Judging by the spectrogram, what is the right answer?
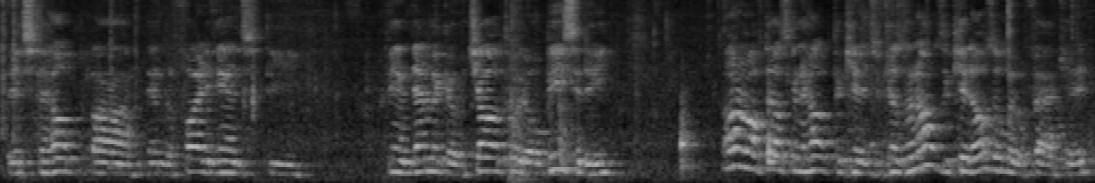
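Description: A man speaks at a moderate pace in a high pitch with a slightly mellow tone. Room echo is audible. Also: ordinary pitch variation.

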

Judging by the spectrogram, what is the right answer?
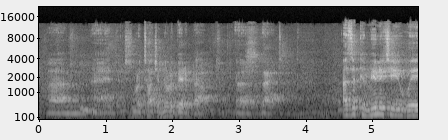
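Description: Through noticeable background noise and audible room echo, a man talks at a moderate pace. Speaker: politician, election candidate. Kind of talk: political speech. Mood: earnest, persuasive. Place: hall. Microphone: camera far.

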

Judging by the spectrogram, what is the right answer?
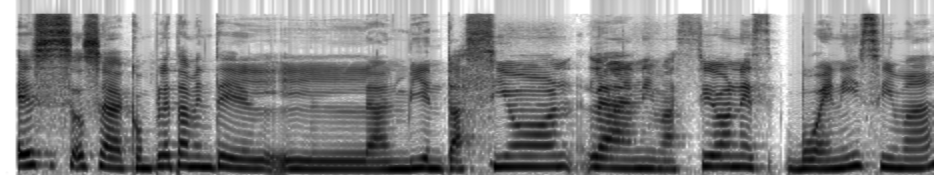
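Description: Hardly pausing at all, a woman talks at a very slow pace. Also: fairly high pitch for a woman, fairly even intonation, very even loudness. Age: 30s. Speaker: returning podcast guest. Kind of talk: casual chat.

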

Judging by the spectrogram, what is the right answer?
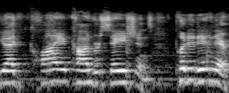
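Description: Faint music plays behind a man speaking fairly slowly. Audible room echo surrounds his voice. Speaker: speaker. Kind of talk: motivational talk. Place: hall. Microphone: handheld.

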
